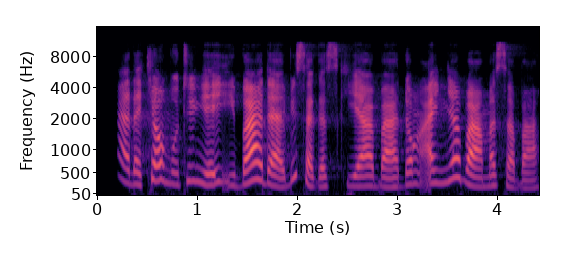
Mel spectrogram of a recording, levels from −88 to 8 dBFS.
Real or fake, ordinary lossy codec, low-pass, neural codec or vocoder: real; none; 10.8 kHz; none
